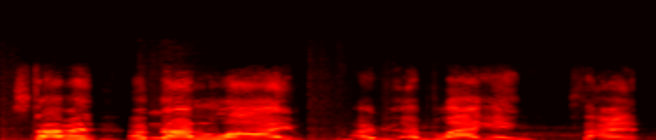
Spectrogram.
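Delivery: high-pitched flustered yelling; panicked protest. Real, not acted. Lagging player under attack, panicked protest. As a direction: protest frantically, pitched right up.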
